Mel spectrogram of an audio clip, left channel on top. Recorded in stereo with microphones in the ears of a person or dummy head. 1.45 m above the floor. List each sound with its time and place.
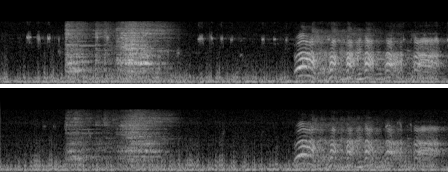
0.7 s dishes clattering: 60° left (ahead or behind), 2 m
2.9 s laughter: 25° left (ahead or behind), 0.5 m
